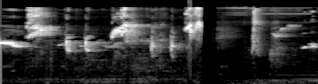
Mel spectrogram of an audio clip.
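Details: Chatty Sulingan (Tledekan) song in fluting nyuling style, a mimic of other birds: bright whistled slurs and sharp upward notes in quick bursts, one brief silent gap, then a few softer whistles.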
